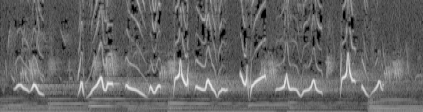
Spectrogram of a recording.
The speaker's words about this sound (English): It was a rose-breasted grosbeak.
